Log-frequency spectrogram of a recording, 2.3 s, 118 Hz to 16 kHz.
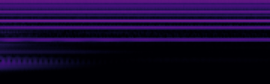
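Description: Electronic, keyboard-like music playback: one high melody note, G on blow hole 9 of the tutorial's harmonica part, held steadily over a sustained G major chord and slowly fading.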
